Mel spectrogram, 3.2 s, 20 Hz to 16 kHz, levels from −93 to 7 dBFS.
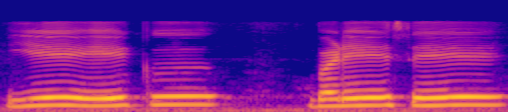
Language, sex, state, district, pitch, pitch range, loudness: Hindi, female, Madhya Pradesh, Bhopal, 250 Hz, 245-265 Hz, -10 LUFS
